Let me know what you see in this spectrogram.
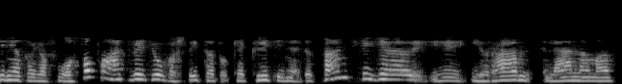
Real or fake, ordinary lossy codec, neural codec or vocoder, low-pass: real; MP3, 16 kbps; none; 3.6 kHz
